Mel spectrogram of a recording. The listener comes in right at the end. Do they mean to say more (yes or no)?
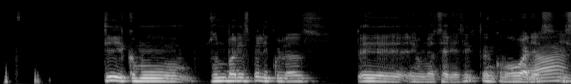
yes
